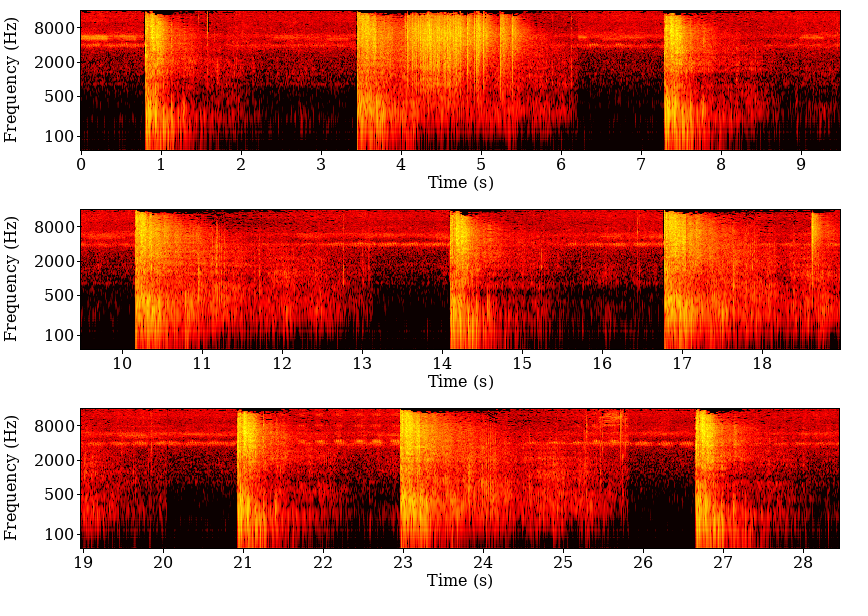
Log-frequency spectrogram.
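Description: TNT Fireworks 'Arsenal' consumer firework going off: about ten sharp bangs a few seconds apart, each trailing off quickly. The bang about three and a half seconds in is followed by a couple of seconds of crackling.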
